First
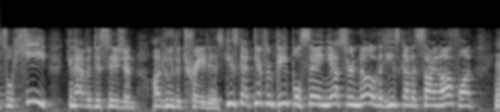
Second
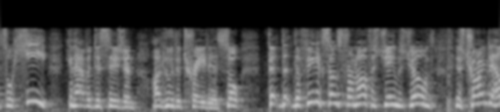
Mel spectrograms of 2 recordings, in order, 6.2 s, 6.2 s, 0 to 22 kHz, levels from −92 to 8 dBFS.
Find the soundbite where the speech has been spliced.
first; 1 cut; at 2.8 s

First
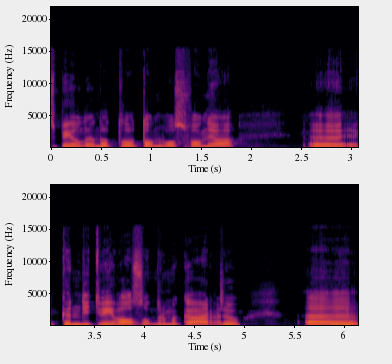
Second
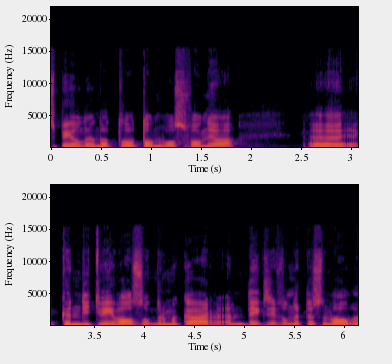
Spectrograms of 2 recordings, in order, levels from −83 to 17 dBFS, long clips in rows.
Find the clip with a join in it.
first; 1 cut; at 4.8 s

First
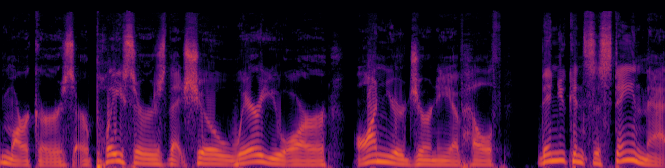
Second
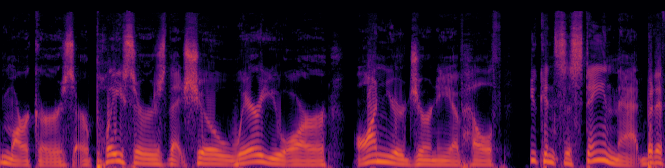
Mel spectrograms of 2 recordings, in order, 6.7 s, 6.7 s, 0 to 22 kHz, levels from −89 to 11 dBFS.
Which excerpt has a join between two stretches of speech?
second; 1 cut; at 5.3 s

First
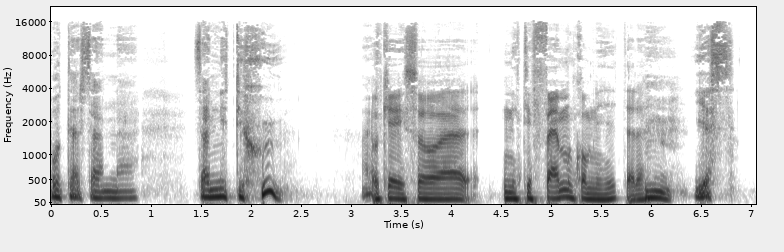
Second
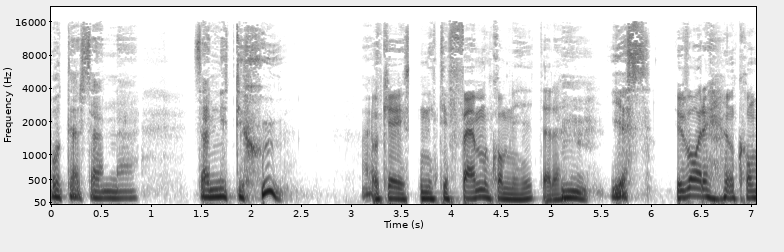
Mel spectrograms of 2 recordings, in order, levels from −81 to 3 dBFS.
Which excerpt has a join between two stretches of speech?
second; 1 cut; at 3.6 s

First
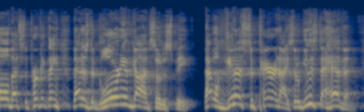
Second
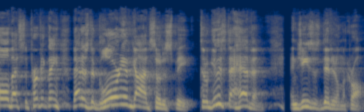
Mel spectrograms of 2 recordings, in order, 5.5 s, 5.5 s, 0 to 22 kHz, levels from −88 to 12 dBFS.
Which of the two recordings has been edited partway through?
second; 2 cuts; at 3.0 s, 4.3 s

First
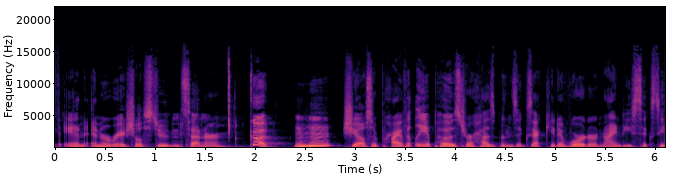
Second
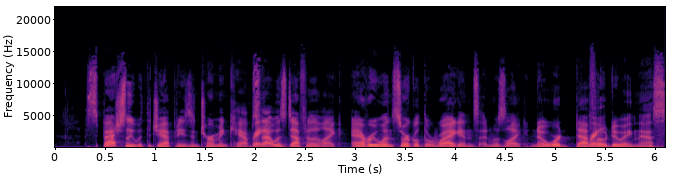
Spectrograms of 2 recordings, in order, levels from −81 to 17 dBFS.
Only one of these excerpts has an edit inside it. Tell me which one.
first; 1 cut; at 2.9 s

